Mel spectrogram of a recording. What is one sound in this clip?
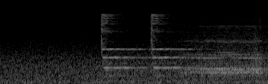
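A short menu chime sounds.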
